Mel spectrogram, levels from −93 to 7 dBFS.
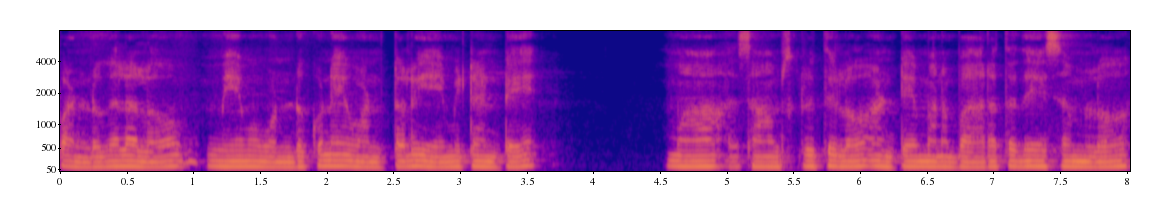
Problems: constant background noise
